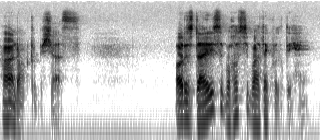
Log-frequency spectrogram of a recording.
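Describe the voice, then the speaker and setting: A senior hospital doctor in a radio play. His voice is very low and gravelly, with a husky grain. He talks deliberately and with authority, pausing to think as he goes. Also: sing-song, full character voice. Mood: grave, authoritative. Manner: deliberate, authoritative, with thoughtful hesitations. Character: male senior hospital doctor, methodical, commanding, preoccupied. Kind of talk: radio drama acting.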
